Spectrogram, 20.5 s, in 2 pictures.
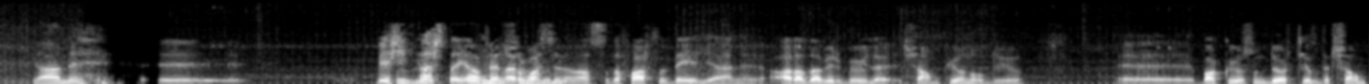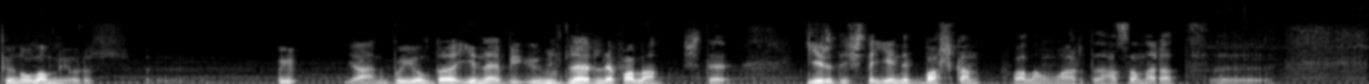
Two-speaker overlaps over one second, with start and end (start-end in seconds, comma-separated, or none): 3.0-4.3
